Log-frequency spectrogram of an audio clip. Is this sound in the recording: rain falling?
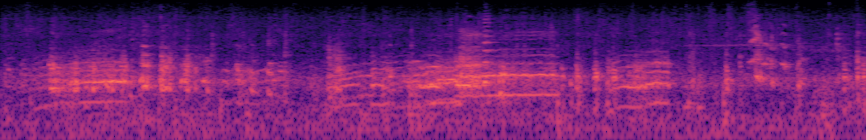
no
